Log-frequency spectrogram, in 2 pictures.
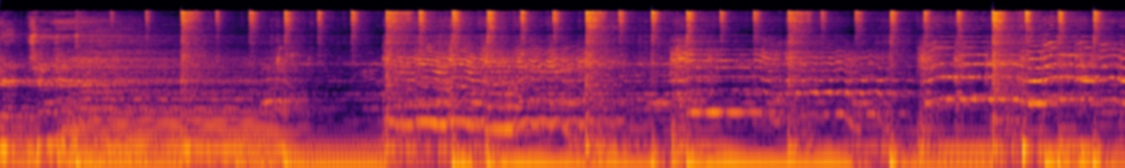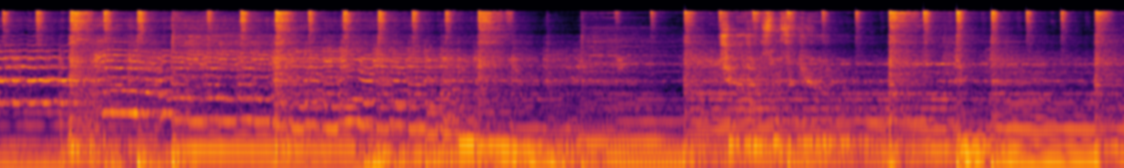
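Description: Live rock band playing an instrumental passage of a song: steady drum hits and bass under a wavering lead melody line.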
